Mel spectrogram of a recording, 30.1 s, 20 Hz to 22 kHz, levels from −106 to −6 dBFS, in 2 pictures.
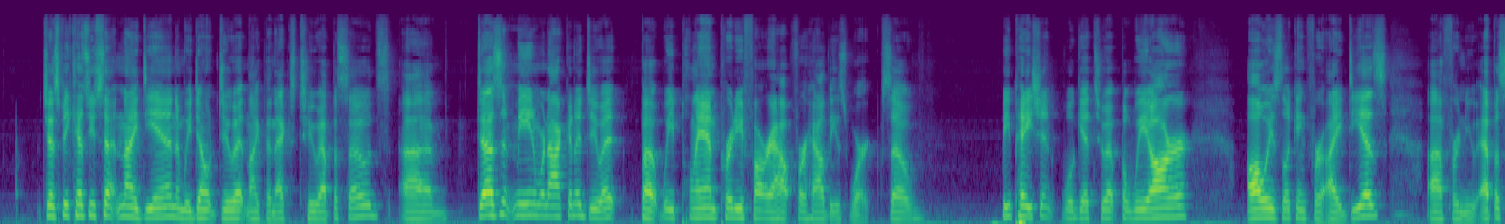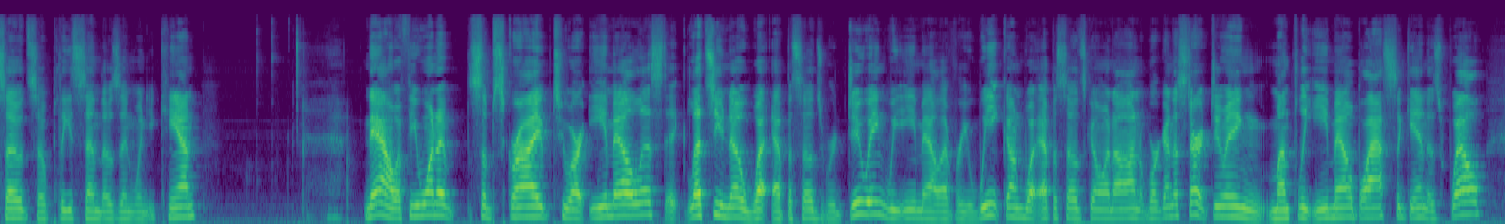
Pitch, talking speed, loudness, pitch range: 155 Hz, 200 wpm, -32 LUFS, 140-180 Hz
